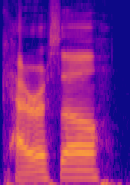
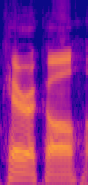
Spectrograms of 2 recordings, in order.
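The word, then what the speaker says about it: Caracal: I know that it's not Carousel. Carousel. What's Carousel? It is a call. Oh, Caracol.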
